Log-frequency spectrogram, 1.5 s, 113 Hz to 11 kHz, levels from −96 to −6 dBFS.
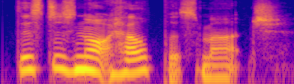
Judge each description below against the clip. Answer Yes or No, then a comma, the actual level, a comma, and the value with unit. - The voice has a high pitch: Yes, high, 220 Hz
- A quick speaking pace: Yes, fast, 245 wpm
